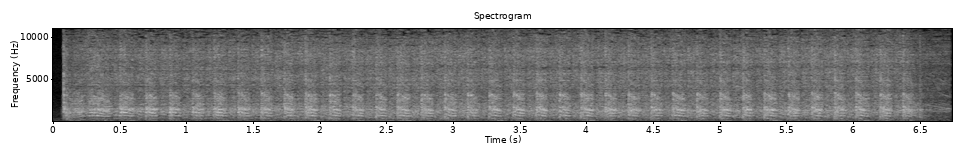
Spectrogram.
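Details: Abandoned 1950s-60s Willys Jeep truck at first drive attempt, full throttle with a little choke: even starter churn about three beats a second for six seconds, never firing; no spark, coil believed burned up by leaving the wire on.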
